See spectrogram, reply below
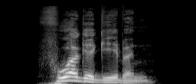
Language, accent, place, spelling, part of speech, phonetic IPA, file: German, Germany, Berlin, vorgegeben, verb, [ˈfoːɐ̯ɡəˌɡeːbn̩], De-vorgegeben.ogg
- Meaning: past participle of vorgeben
